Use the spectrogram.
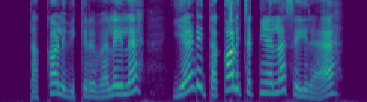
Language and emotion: Tamil, angry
